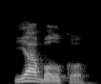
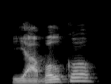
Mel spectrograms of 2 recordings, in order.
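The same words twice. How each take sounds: First: Ιάμπολκο stressed on opening Ιά, falling; antepenultimate stress. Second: Ιάμπολκο stressed on opening Ιά, rising at the end; antepenultimate stress. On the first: Teacher showing the stress rule to learners, first-syllable stress, falling. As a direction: hit the start of Ιάμπολκο, then drop. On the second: Teacher repeating the example for learners, first-syllable stress, rising. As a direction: stress the start of Ιάμπολκο, lift the ending. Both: Shown as a demonstration. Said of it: "προπαραλίγουσα συλλαβή".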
